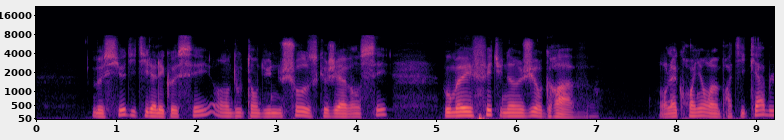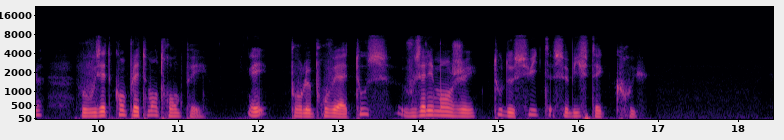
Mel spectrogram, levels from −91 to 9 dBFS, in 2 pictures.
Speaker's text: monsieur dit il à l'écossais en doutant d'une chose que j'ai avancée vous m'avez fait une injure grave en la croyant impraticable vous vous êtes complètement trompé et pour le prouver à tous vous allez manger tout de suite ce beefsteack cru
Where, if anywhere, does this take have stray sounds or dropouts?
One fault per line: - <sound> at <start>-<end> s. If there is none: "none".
none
